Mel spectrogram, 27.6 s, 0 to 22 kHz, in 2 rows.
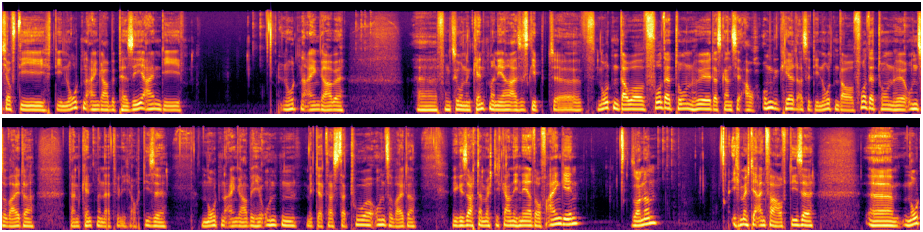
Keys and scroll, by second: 25.4 y.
